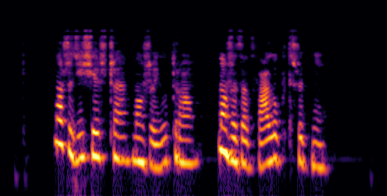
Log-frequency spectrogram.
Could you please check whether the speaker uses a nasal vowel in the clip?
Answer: no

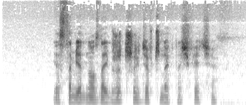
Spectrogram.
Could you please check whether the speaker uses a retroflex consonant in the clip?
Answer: yes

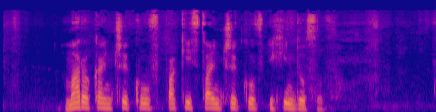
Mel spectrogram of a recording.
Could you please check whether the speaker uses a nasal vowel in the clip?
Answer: no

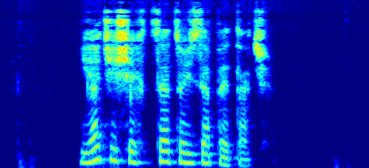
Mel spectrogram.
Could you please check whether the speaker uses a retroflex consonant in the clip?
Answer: no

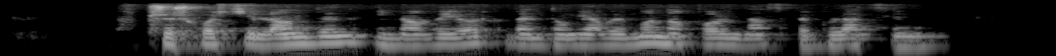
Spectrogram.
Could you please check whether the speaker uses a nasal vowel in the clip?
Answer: yes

